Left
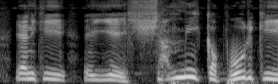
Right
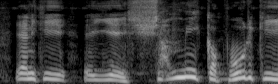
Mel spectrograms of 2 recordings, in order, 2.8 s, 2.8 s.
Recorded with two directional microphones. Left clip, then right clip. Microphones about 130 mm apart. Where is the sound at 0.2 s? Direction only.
30° left (ahead or behind).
